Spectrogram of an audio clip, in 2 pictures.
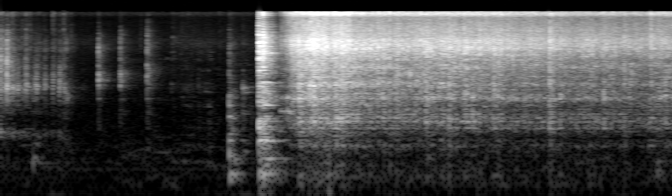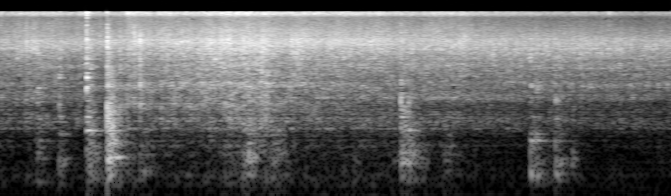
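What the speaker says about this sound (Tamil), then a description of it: "தேங்காய் எண்ணெய் ஊற்றி எண்ணெய் காஞ்சதுக்கப்புறம் கடுகு, கருவேப்பிலை, வெங்காயம், இஞ்சி பூண்டு பேஸ்ட் போடணும்." Mustard seeds, curry leaves and onion hit hot coconut oil with a sudden loud burst of sizzling and popping, then settle into a steady close crackle with occasional utensil clicks; quiet handling sounds come before it.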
